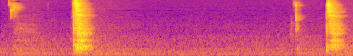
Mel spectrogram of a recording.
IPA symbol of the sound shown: t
